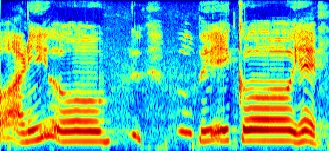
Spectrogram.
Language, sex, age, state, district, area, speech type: Goan Konkani, male, 60+, Goa, Bardez, rural, spontaneous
